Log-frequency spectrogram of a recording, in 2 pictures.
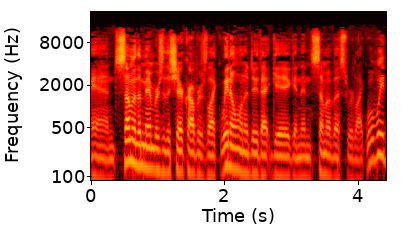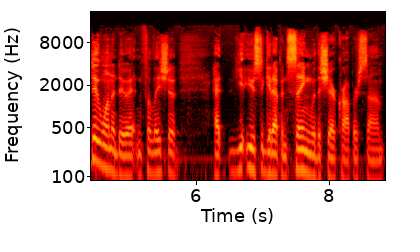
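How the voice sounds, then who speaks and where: With a Texan accent, the speaker shows ordinary pitch variation. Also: man. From East Texas, near Tyler. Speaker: musician, band singer. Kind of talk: interview. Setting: recording studio.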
